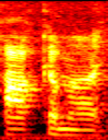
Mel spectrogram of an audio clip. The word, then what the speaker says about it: hakama: the order of things imagine gumu pronounces it as hak what do you think of that yesie F what hakama he pronounces it instead of hakama HE pronounces it hak I mean you know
